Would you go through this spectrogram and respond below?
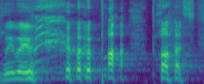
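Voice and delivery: laughing, high and loud interruption; mock alarm. Founder halting a company's boast, in laughing mock alarm. Acted alarm at absurd claim.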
